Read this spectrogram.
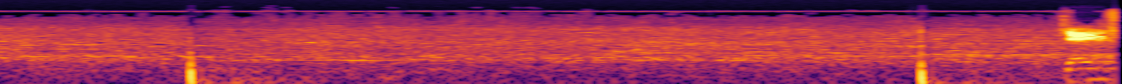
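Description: A dart thuds into a dartboard.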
